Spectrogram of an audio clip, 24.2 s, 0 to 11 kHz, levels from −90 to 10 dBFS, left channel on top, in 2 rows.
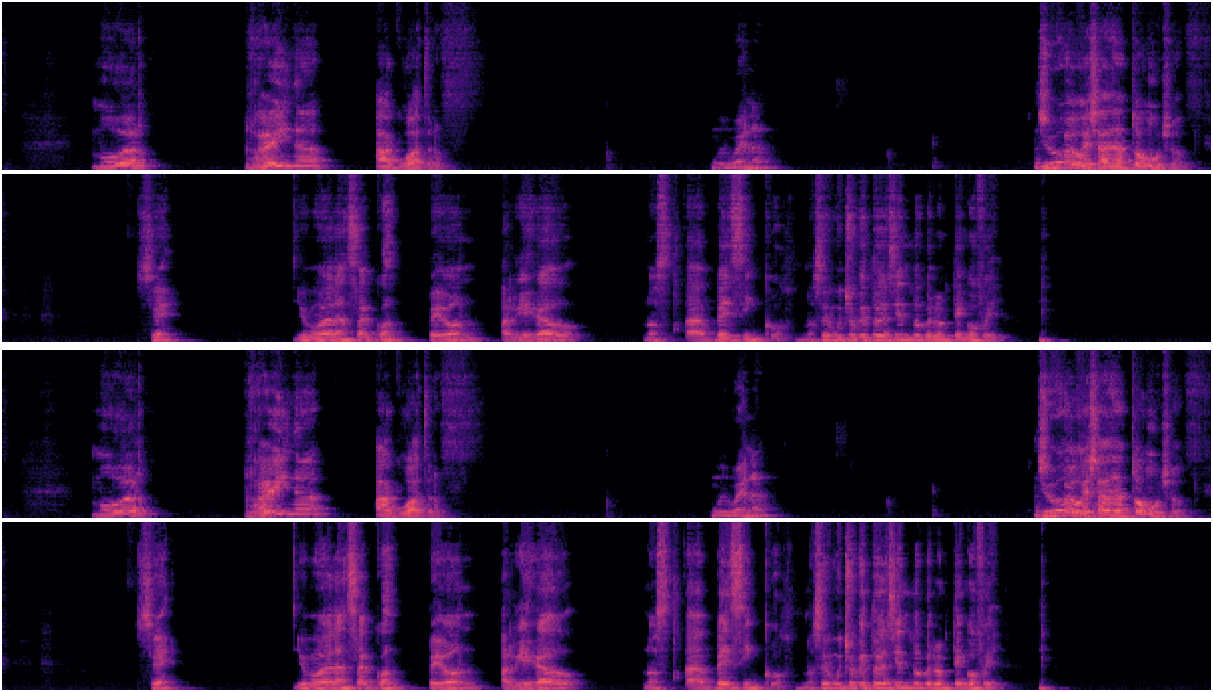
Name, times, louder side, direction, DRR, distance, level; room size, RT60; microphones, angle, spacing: voice 1, 0.9-1.4 2.4-3.2 3.7-4.6 10.3-11.8, equal, 65° right, 1.8 m, -29 dB
voice 2, 7.1-7.7 10.3-10.8 13.4-13.9 15.0-17.8 18.5-22.1, right 1 dB, 30° right, 0.5 m, -31 dB
5.2 x 2.0 x 2.7 m
head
